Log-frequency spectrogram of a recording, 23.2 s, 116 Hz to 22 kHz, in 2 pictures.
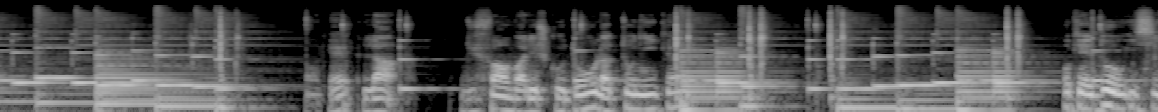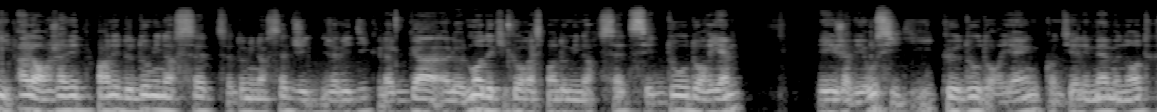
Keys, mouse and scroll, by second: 2.2 space, 3.0 click, 3.9 click, 5.6 click, 6.7 space, 7.4 space, 8.0 click, 8.3 space, 10.8 click, 15.4-16.6 drag, 16.6 scroll up 1.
